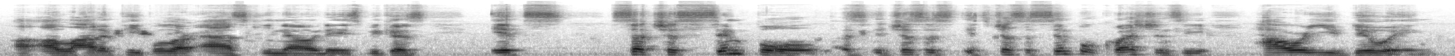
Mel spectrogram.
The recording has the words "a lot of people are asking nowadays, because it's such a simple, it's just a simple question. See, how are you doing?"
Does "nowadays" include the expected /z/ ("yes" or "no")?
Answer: yes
